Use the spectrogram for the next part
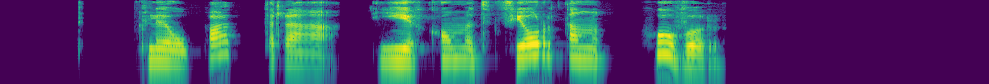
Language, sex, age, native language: Icelandic, female, 30-39, Polish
